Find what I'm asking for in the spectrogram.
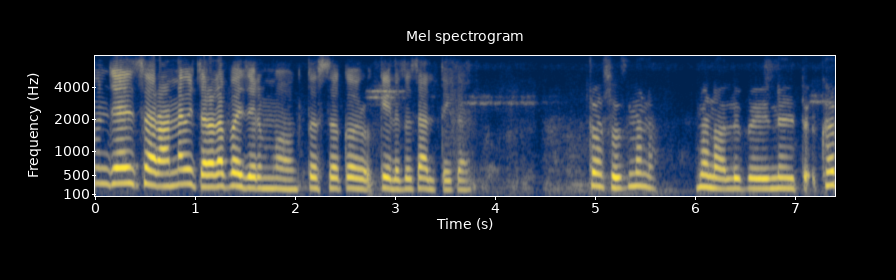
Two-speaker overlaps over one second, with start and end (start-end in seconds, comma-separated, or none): none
